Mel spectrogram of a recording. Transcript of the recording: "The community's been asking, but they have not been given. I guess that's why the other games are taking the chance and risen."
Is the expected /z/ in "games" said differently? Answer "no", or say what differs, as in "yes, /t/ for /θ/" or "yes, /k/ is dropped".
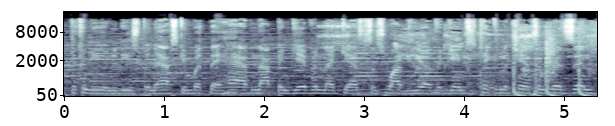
no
